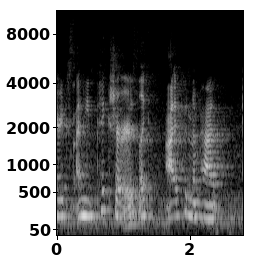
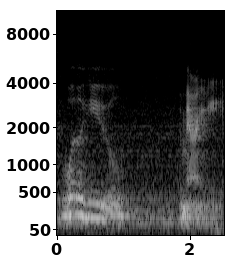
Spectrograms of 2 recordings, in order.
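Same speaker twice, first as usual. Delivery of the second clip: drops to a near whisper, much softer; soft proposal; 3 semitones lower, 8 dB quieter, slower than usual. Retold or imitated. Boyfriend proposing on the glass floor, whispered softly. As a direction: breathe the question out gently.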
